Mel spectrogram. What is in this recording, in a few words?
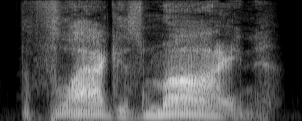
Flag I Have, Male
